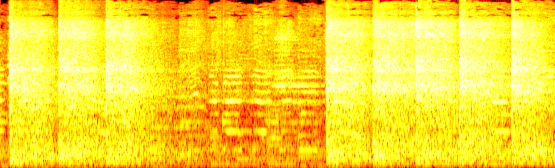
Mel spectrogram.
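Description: Electric arc welding on a steel gate frame: a dense crackle that starts abruptly, fades over about two seconds, then starts again about two and a half seconds in and stops just before the end.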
